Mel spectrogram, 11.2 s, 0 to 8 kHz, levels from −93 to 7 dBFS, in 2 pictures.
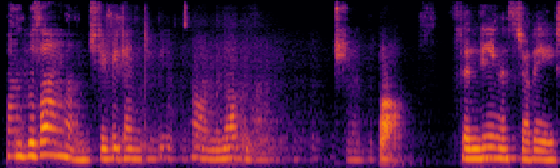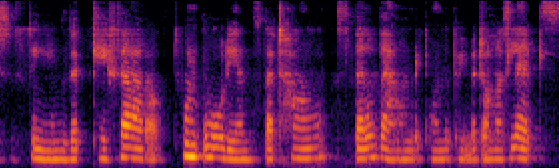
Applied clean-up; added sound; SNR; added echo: neural mask model DeepFilterNet 3.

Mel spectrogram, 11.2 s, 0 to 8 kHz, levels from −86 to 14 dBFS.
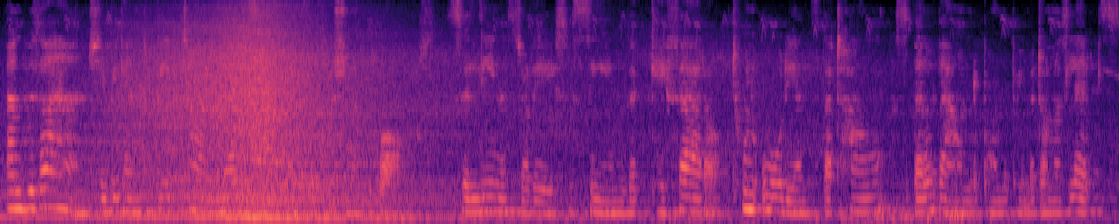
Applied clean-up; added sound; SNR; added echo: none; Motorcycle; 1 dB; reverberation time 0.9 s.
